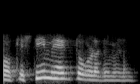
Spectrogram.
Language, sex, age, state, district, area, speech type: Kannada, female, 30-45, Karnataka, Gulbarga, urban, conversation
